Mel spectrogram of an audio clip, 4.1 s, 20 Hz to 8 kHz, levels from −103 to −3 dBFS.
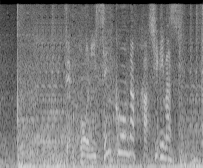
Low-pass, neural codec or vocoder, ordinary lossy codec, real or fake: none; codec, 16 kHz, 1.1 kbps, Voila-Tokenizer; none; fake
